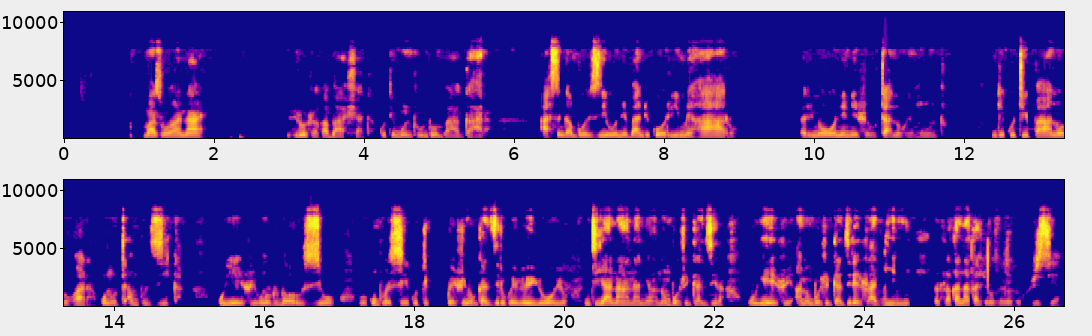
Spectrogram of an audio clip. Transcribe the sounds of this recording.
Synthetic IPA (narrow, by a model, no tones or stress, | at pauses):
mazuanaja | ʐiro̞ʐaka̰ɓaːʃatḁkutimuntʰuːndo̞mbaːɡʱaɾa | a̰siŋɡambo̞ziiwo̞ne̞ɓandiko̞rimwe̞ɦaro | rino̞ːnene̞ʐe̞ṵtano̞ɦwe̞muːntʰu̥ | ŋɡe̞kutipa̰ːno̞rwaɾauno̞tambud͡ziːkḁ | uje̞ʐe̞uno̞toɗaoɾuziwo̞rwekumbo̞ziekuti | kwe̞ʐino̞ɡʱad͡zirrwejḛḭjo̞jo̞ndijanaːnaniano̞mbo̞ʐiɡʱad͡zirauje̞ʐe̞ʔano̞mbo̞ʐiɡʱad͡ziɾeʐaɗini | ʐakanakaʐioʐeʐoʐekuʐizija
